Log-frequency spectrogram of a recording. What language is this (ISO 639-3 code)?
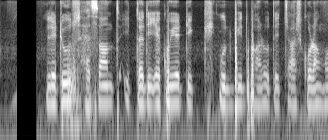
ben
